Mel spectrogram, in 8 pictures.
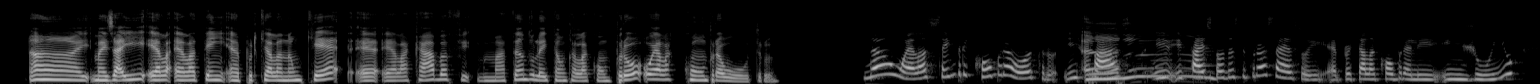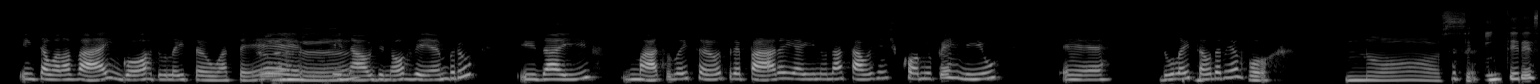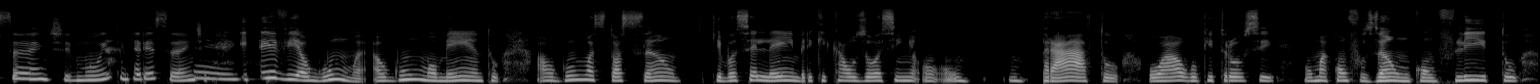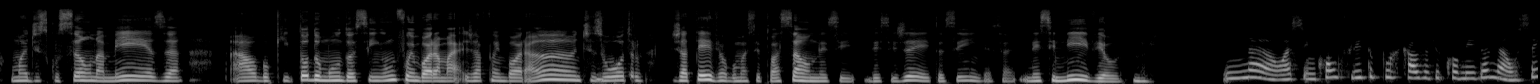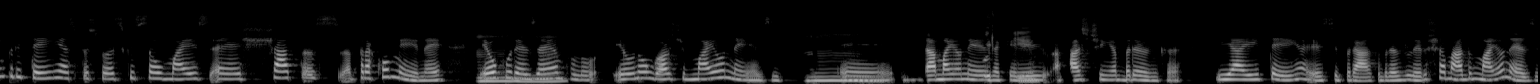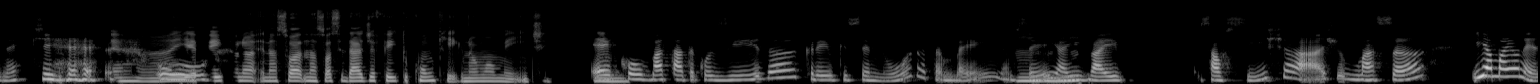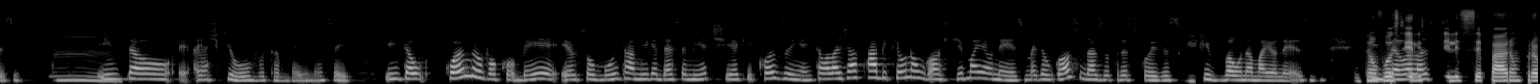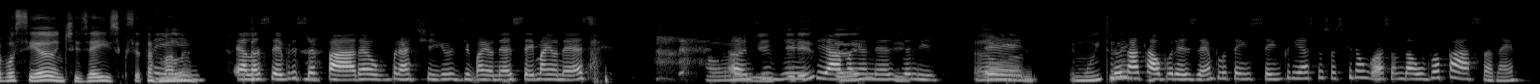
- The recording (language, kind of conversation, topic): Portuguese, podcast, Qual é o papel da comida nas lembranças e nos encontros familiares?
- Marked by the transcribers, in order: drawn out: "Hã"; tapping; chuckle; laugh; chuckle; laughing while speaking: "Que é"; chuckle; laugh; chuckle; other background noise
